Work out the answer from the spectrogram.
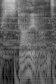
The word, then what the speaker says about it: scions: Your scions, I think you have to pronounce it with a hard C.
